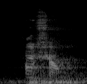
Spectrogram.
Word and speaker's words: penchant: Also, while you while you think about that, Penchant. That's how you pronounce oh, penchant.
